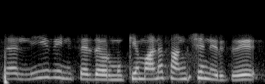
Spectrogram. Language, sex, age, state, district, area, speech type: Tamil, female, 18-30, Tamil Nadu, Mayiladuthurai, urban, conversation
